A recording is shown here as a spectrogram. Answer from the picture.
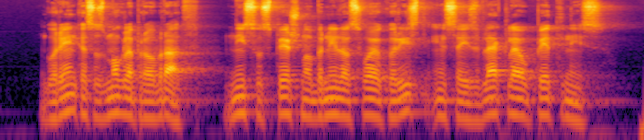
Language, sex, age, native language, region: Slovenian, male, 30-49, Slovenian, Posavska region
